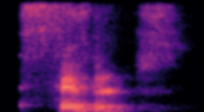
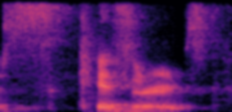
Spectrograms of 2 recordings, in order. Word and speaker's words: scissors: Because there is a C that's not pronounced. I hear a lot of people pronouncing them skizards and that's absolutely wrong.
